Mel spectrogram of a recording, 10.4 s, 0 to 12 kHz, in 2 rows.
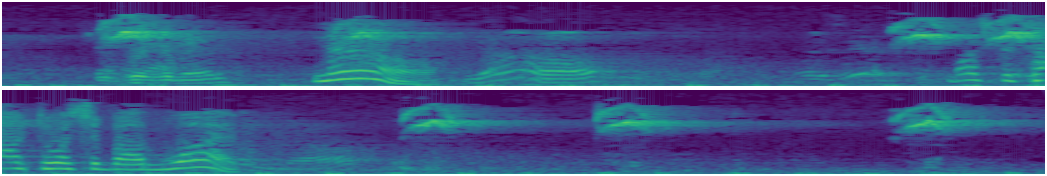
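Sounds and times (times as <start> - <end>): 
faint murmur: 0.0 - 10.4
bird squawking frantically: 0.5 - 2.2, 4.4 - 5.4, 7.2 - 8.8, 9.7 - 10.3
speech: 0.5 - 3.2, 4.4 - 6.6.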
